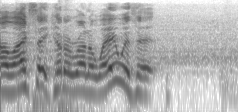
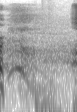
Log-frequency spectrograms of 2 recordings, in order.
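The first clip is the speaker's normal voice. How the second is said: sharp gasp; 12 semitones higher, 11 dB quieter than usual. Real, not acted. Gasp before the big move.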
